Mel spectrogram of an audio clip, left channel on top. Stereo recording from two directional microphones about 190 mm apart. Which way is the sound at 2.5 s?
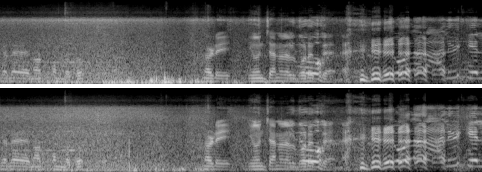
50° left (ahead or behind).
